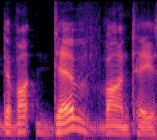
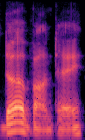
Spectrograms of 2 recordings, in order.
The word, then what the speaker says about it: DeVonta: All right, let's move on to his teammate Devonta Smith. I'm only doing that because I spelled his name wrong. I thought it was Devonte. Is it Devonte? Devonte? A at the end.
